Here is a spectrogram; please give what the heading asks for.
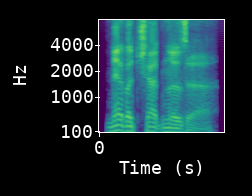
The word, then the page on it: Nebuchadnezzar: British English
